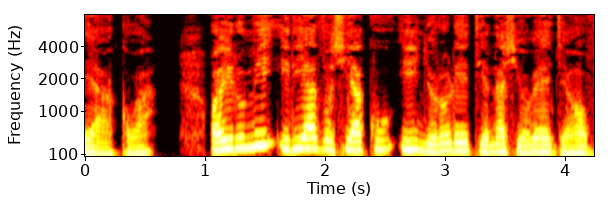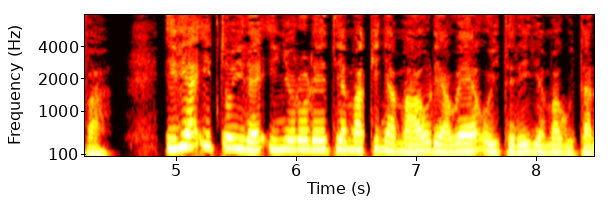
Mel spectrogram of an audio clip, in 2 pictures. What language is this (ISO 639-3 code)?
kik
